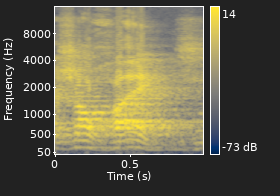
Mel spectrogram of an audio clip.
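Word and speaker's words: j'aurai: e aí no caso ficou, com, pronuncia para nós, fica Jorré. Jorré. Jorré.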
